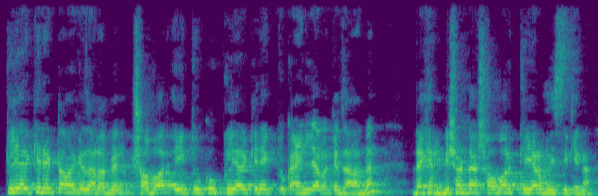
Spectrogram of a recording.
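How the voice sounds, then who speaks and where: A man teaching English for an exam, speaking, who keeps asking viewers whether the point is clear. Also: high voice, fairly even intonation, roomy sound, highs cut off. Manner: repeats questions and asks viewers to confirm understanding; reads English examples slowly, explains quickly. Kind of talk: online exam-prep lesson.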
